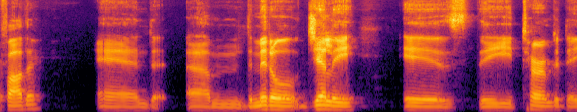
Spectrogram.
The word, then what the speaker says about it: Djèlí: name of her father and um the middle jelly is the term that they use for um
